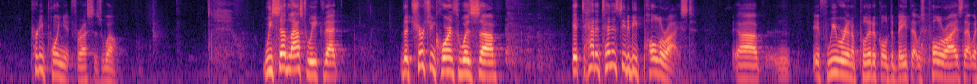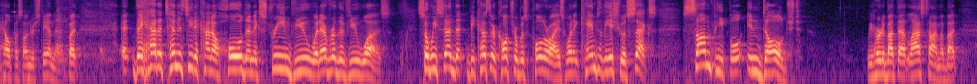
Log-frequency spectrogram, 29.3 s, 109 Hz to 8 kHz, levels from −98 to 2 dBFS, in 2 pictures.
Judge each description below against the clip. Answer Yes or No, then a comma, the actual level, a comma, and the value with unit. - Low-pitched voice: No, high, 190 Hz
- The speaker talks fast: No, average, 170 wpm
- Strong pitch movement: Yes, wide, 5.7 semitones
